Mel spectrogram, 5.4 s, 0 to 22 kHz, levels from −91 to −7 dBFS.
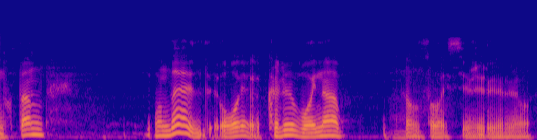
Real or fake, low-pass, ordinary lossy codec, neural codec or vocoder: fake; 7.2 kHz; none; codec, 24 kHz, 6 kbps, HILCodec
